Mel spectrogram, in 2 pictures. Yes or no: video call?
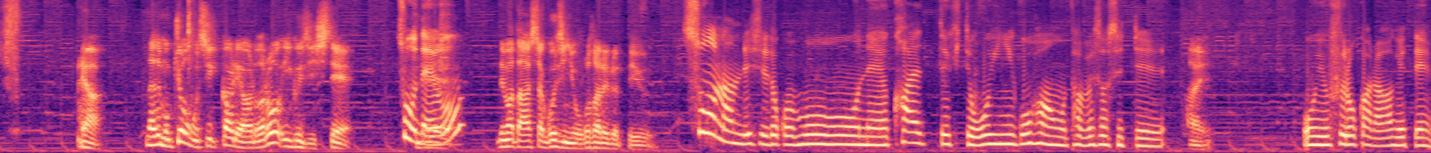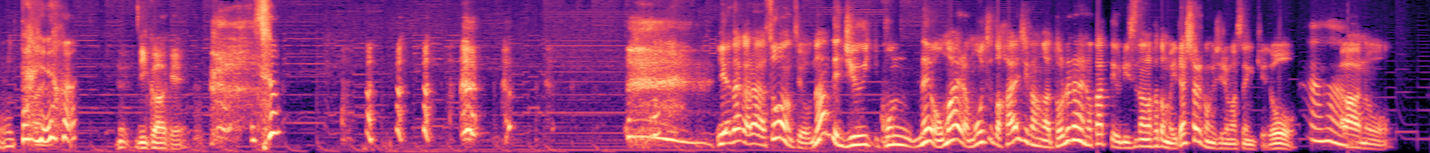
yes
